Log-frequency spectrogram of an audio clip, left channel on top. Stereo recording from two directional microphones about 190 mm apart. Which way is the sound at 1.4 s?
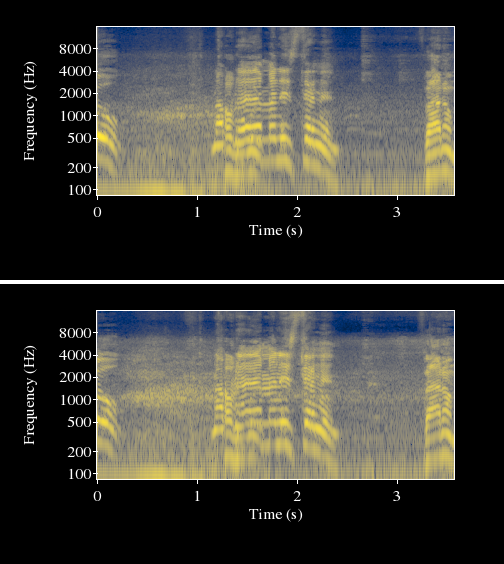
25° left (ahead or behind).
